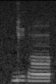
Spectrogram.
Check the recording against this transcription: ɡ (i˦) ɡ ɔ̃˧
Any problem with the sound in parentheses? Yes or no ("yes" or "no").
no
